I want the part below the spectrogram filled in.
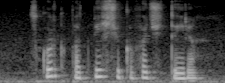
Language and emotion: Russian, neutral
